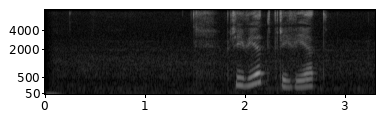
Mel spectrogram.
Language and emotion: Russian, neutral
